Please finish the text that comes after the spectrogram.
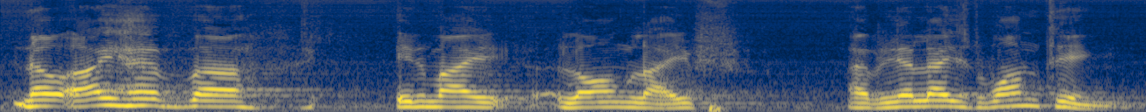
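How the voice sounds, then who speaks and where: Older Bangladeshi-accented male speaker, measured formal address, mellow tone, echoey hall. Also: a little high. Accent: Bangladeshi English. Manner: slow, deliberate, halting delivery with pauses. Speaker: conference speaker. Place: conference hall. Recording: echoey hall with faint background noise.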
